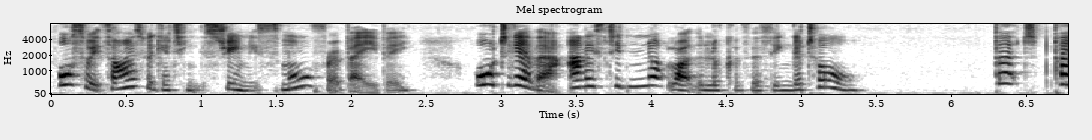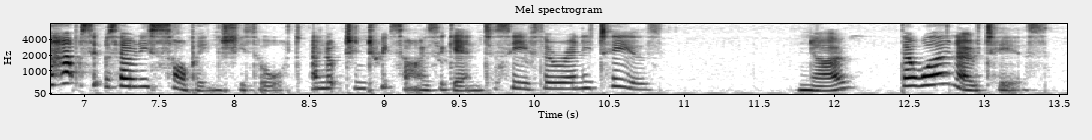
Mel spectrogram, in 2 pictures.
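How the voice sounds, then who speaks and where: A woman reading a children's story aloud as narrator, in an expressive, emphatic way. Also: high voice, fairly quick, breathy edge. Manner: animated, emphatic. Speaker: storybook reader.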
